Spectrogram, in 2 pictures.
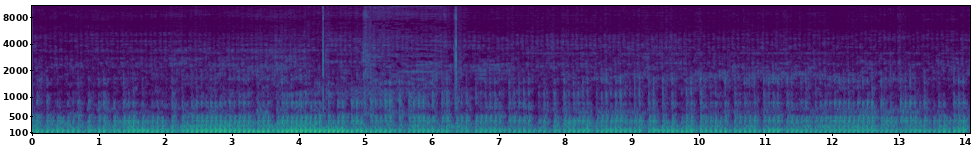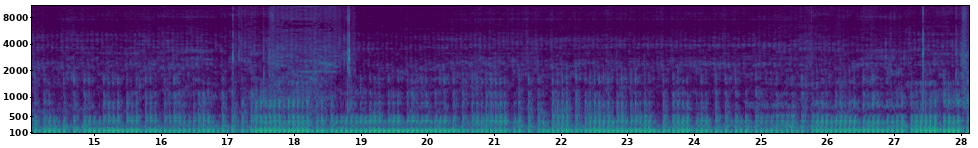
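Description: Small boat engine running steadily as the boat moves along, with a few brief clatters.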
